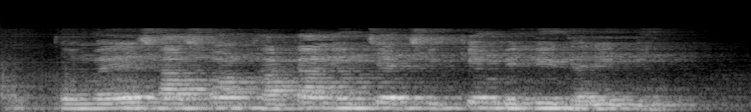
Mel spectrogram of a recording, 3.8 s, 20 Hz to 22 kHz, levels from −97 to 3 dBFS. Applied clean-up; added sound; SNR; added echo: neural separator model SepFormer DNS4.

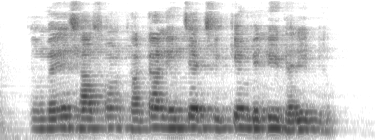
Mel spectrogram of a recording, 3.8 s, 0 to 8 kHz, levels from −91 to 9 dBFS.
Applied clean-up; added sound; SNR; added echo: neural mask model DeepFilterNet 3.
